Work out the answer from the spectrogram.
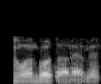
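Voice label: EMS Dispatch; wake; p25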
